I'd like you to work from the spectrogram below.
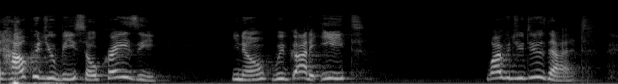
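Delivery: high sneering scorn. Retelling how a younger brother scoffed at his brother turning down a job, retelling a sneer. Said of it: "he sneered at his brother".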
